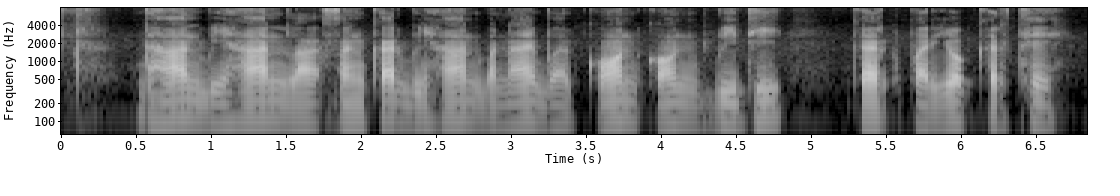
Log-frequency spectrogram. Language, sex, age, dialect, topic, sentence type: Chhattisgarhi, male, 18-24, Northern/Bhandar, agriculture, question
